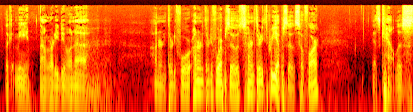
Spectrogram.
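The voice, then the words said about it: Tired-sounding voice. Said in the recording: “my voice sounds a little bit tired today”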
